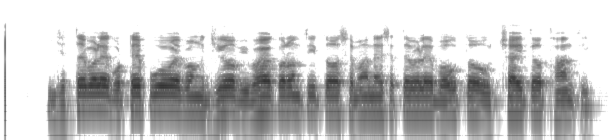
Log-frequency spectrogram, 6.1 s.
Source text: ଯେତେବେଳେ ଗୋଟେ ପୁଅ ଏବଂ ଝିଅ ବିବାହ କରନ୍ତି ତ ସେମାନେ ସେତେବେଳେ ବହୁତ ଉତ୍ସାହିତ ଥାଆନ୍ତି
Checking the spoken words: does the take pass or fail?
pass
